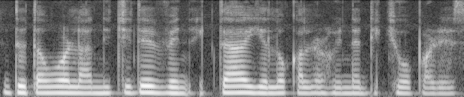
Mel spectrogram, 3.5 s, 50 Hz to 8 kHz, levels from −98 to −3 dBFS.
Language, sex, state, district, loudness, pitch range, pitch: Nagamese, female, Nagaland, Kohima, -16 LUFS, 180-190 Hz, 180 Hz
